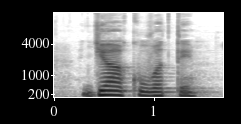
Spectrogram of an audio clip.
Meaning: to thank
- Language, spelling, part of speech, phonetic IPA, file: Ukrainian, дякувати, verb, [ˈdʲakʊʋɐte], Uk-дякувати.ogg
